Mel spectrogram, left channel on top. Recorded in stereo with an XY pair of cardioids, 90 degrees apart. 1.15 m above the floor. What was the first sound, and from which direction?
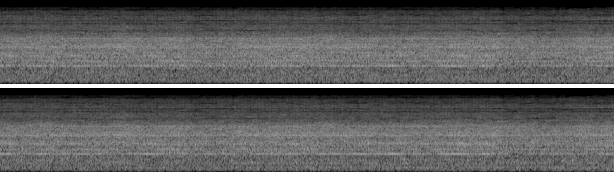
An engine running, 5° left.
